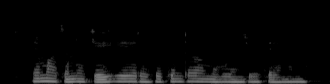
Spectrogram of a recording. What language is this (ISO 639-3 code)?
kln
